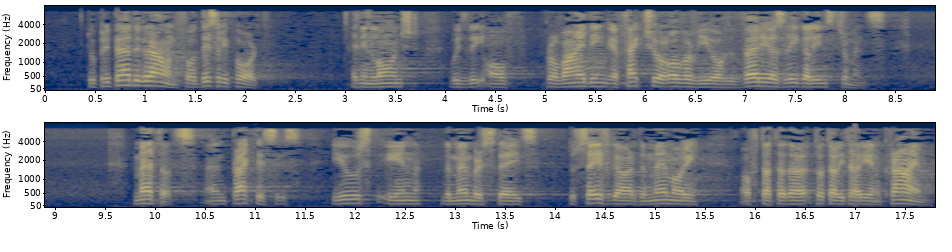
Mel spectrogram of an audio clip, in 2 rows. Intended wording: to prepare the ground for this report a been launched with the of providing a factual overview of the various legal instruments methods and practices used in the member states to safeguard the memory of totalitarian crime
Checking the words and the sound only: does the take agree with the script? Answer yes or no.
yes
